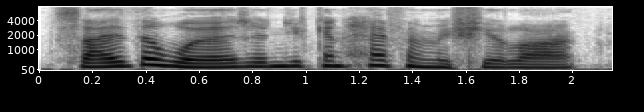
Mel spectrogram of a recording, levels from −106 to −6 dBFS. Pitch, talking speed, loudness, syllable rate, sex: 190 Hz, 305 wpm, -15 LUFS, 5.6 syllables/s, female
